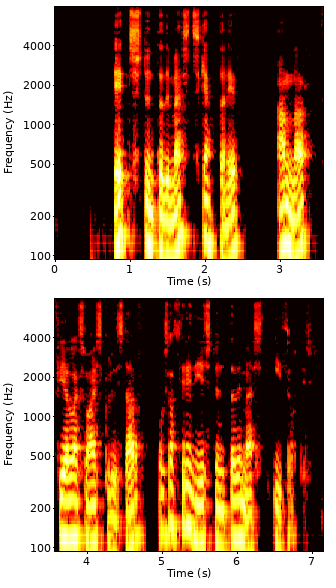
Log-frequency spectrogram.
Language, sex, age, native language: Icelandic, male, 30-39, Icelandic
